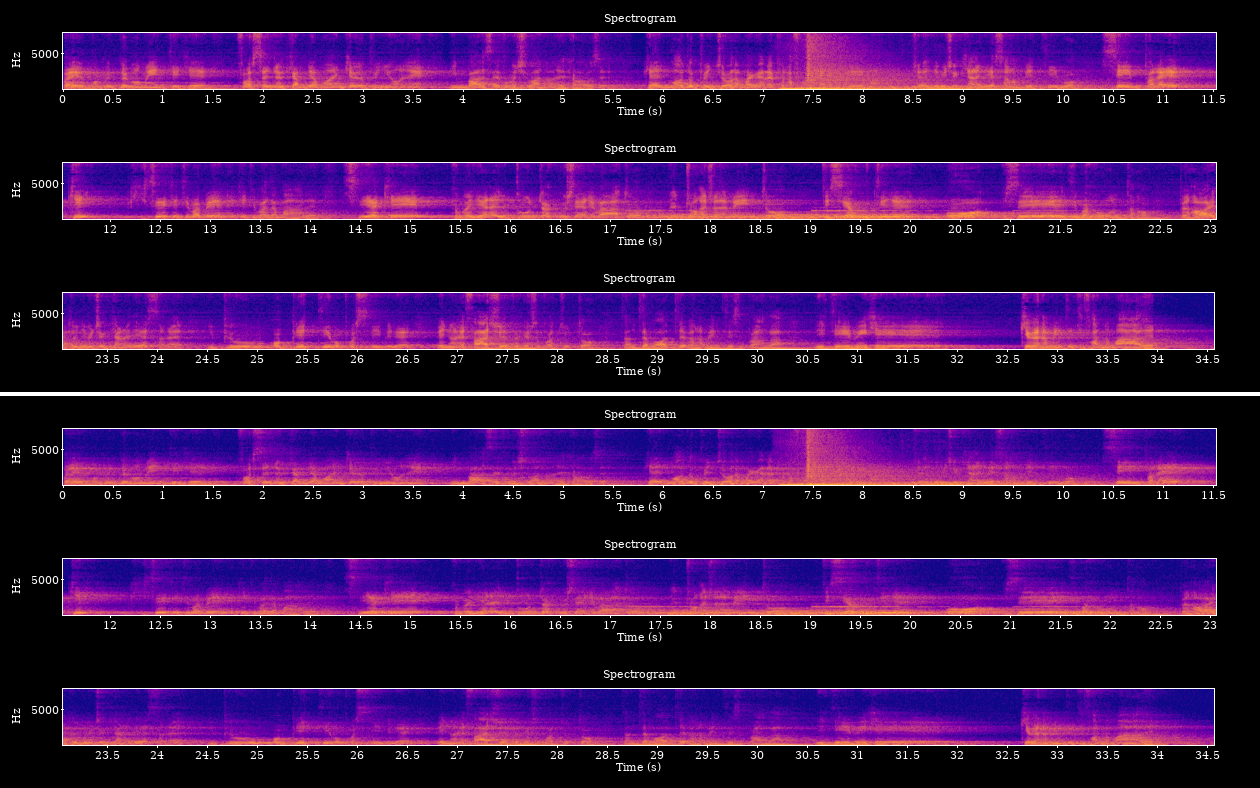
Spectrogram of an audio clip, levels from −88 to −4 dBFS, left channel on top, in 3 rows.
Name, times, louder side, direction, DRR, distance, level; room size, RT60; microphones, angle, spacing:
voice 1, 0.0-32.0 32.6-34.0, left 2 dB, 45° left, 0.8 m, -28 dB
sound 1, 7.1-12.0, equal, 10° right, 1.3 m, -24 dB
sound 2, 17.0-22.0, left 1 dB, 30° left, 1.6 m, -29 dB
21.0 x 18.0 x 3.1 m
head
